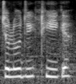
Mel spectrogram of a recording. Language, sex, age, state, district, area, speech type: Punjabi, female, 18-30, Punjab, Fatehgarh Sahib, rural, spontaneous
